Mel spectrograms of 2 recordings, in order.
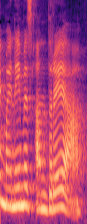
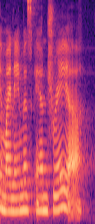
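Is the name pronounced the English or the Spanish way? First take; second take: Spanish; English. First: The name is said with Spanish pronunciation. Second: The name is said with English pronunciation. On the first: "which is difficult for an English speaker" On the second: "learn how to say your name in an English way"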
